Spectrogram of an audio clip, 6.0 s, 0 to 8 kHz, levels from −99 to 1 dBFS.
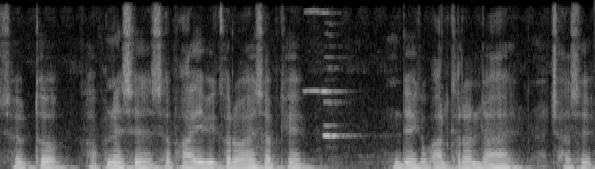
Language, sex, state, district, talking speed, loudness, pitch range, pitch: Hindi, male, Bihar, Jamui, 140 wpm, -28 LUFS, 125-130 Hz, 125 Hz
